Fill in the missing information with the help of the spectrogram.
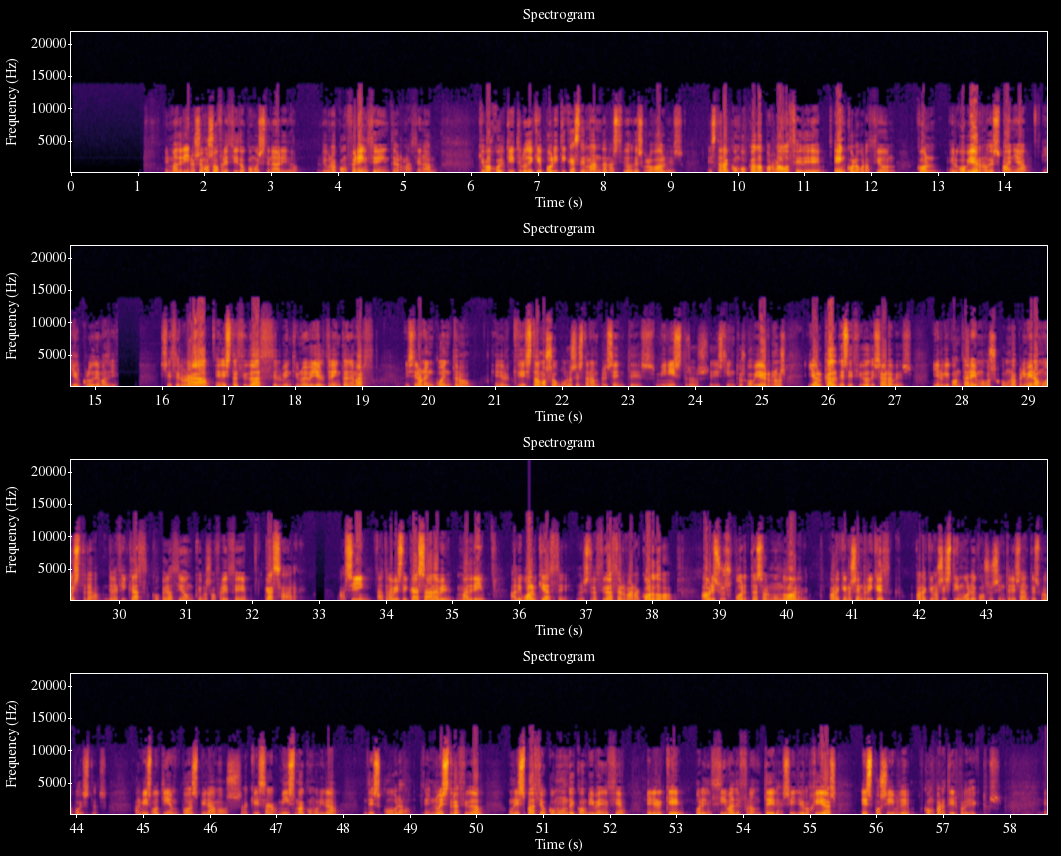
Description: Nueva ventana:Declaraciones alcalde, Alberto Ruiz-Gallardón: Casa Árabe, Madrid eje vertebrador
